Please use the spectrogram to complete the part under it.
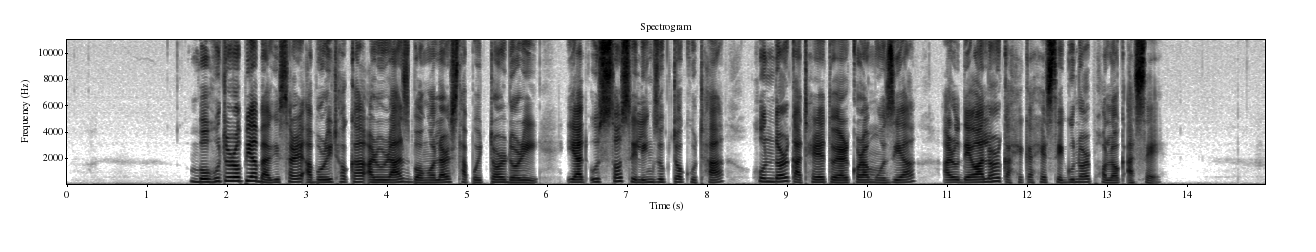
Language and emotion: Assamese, neutral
